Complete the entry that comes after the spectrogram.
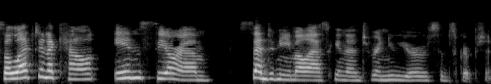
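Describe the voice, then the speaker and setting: The background is quiet. A woman talks with lively intonation. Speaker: user group presenter; presenter. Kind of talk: technical presentation. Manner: fast. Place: home room. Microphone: video call.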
